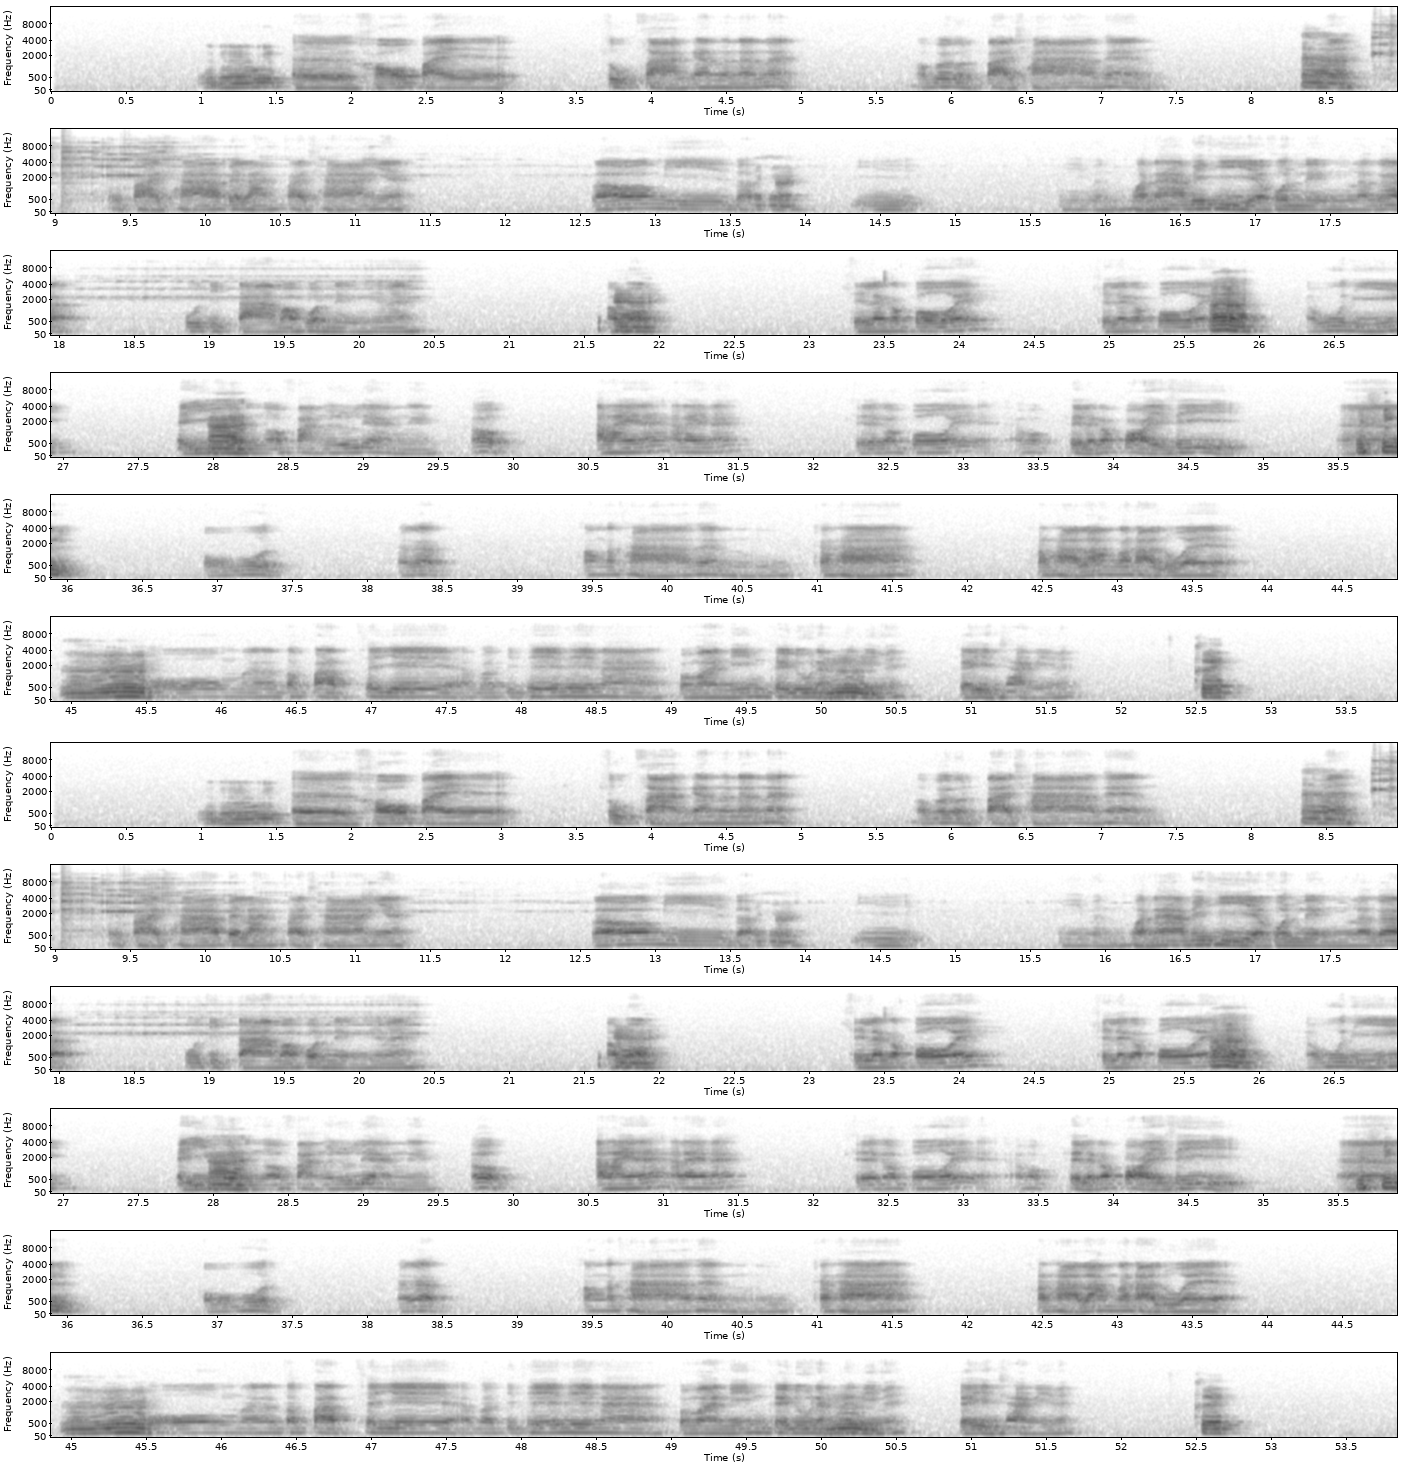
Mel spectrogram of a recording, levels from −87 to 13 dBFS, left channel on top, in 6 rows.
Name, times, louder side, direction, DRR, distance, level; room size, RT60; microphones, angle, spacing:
voice 1, 1.0-1.5 8.3-8.7 13.8-13.9 21.7-21.9 25.7-25.9 28.0-28.2 35.6-36.0 44.9-45.5 50.0-50.4 52.5-52.7, left 2 dB, 20° left, 0.7 m, -28 dB
voice 2, 1.6-3.0 3.7-4.9 5.7-7.4 8.4-8.7 9.3-11.3 12.6-13.7 14.3-14.7 15.7-18.1 18.8-20.4 21.6-22.0 23.3-24.2 24.9-25.9 26.3-27.0 27.7-29.9 30.5-31.5 32.3-34.9 35.5-36.0 36.9-37.4 38.2-38.5 39.4-41.6 42.5-43.8 45.0-45.1 45.4-50.5 50.9-51.6, right 2 dB, 60° right, 3.1 m, -36 dB
Coin (dropping), 8.8-14.2 14.7-14.9 15.3-20.4, right 3 dB, 20° right, 1.2 m, -48 dB
7.9 x 3.2 x 5.5 m
head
